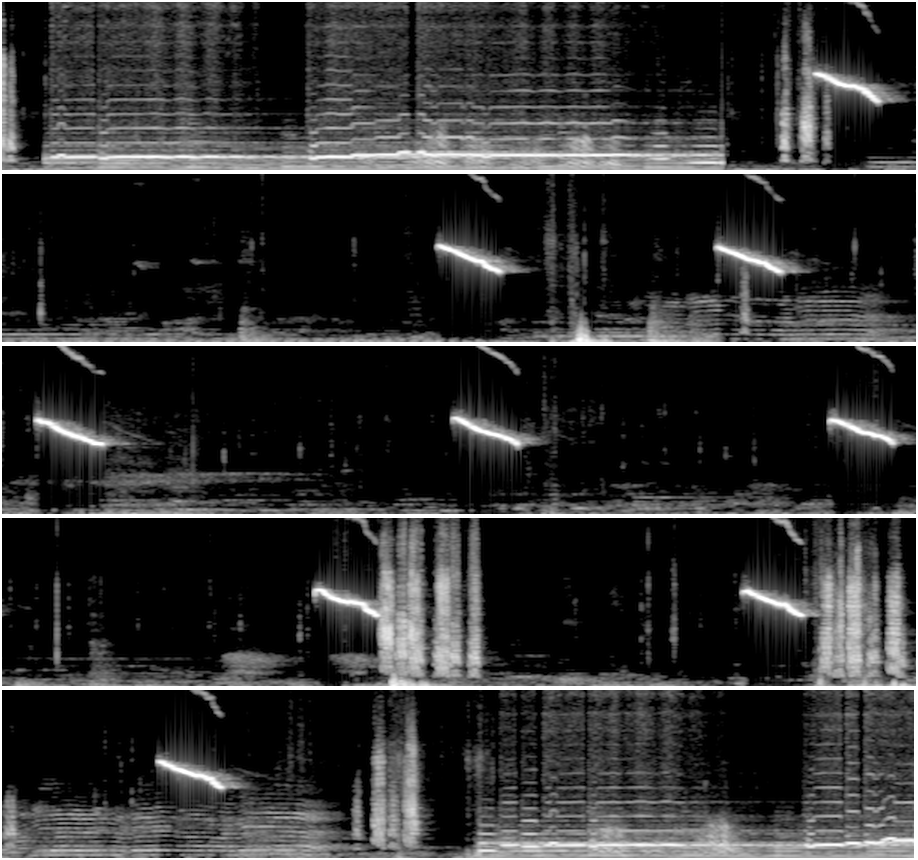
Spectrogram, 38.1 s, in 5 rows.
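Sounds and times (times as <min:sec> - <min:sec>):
bird whistling descending note: 0:00.4 - 0:06.0, 0:34.4 - 0:38.0.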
